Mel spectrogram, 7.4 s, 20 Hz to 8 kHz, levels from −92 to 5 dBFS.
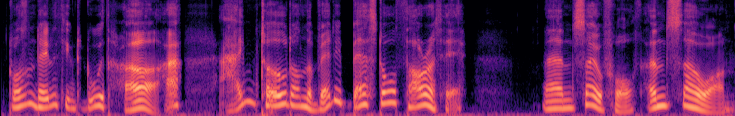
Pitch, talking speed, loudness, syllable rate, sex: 175 Hz, 165 wpm, -19 LUFS, 4.7 syllables/s, male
